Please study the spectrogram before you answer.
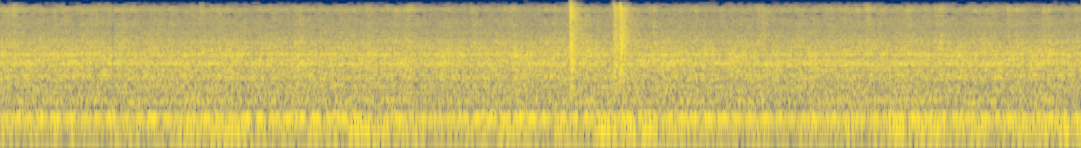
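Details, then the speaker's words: Metal lathe boring a hole in a chrome steel precision ball with a carbide boring tip: steady coarse hiss over the spindle rumble with no crisp cutting sound; tool is rubbing, not cutting, risking work hardening and a broken tip. "Hear all that noise? That's rubbing. It's not cutting."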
